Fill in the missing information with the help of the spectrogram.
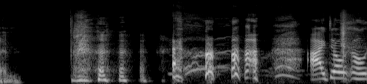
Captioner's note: chuckles; laughs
